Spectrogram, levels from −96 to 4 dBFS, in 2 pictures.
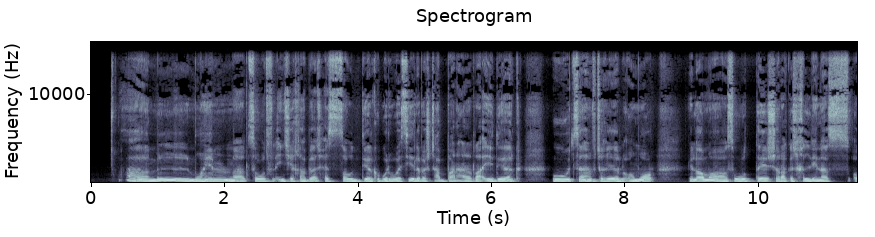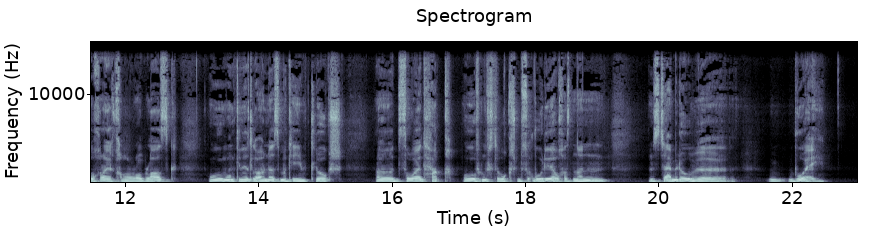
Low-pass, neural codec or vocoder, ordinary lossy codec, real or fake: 14.4 kHz; none; none; real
